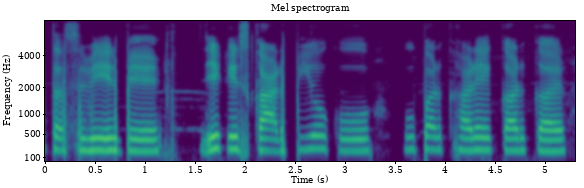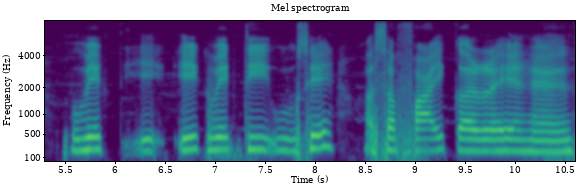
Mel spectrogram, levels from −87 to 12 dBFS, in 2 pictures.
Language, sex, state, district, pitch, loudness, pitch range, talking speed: Hindi, female, Bihar, Muzaffarpur, 210 Hz, -21 LUFS, 200-230 Hz, 90 wpm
